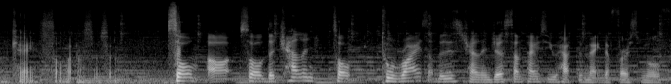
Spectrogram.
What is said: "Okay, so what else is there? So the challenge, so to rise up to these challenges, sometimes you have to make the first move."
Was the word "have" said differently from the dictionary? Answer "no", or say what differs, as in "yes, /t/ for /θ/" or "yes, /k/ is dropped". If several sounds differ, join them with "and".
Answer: yes, /f/ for /v/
